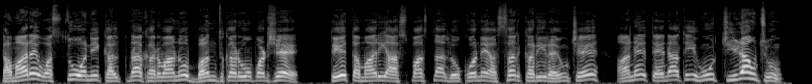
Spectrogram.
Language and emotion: Gujarati, angry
